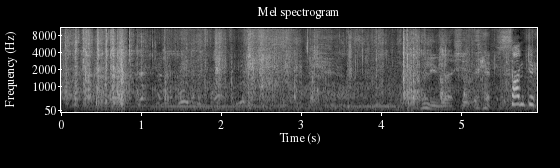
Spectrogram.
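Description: A plastic toy clatters on the ground.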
